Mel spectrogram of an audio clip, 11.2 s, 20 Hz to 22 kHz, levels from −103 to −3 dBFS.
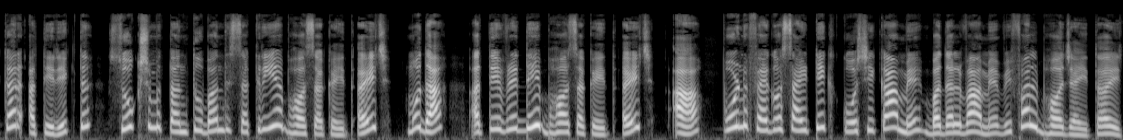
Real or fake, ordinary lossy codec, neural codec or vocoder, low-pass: real; MP3, 96 kbps; none; 14.4 kHz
